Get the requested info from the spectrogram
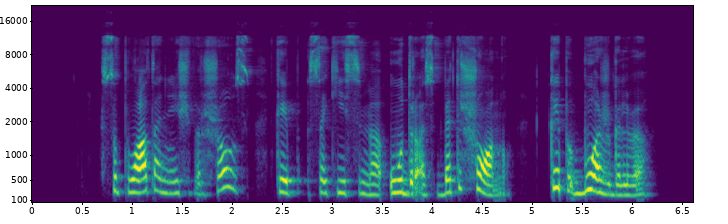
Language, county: Lithuanian, Kaunas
